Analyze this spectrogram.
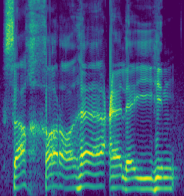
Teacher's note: Perhatikan sering kali teman-teman membaca 'alaihim, alai pakai e. Yang benar adalah pakai i.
